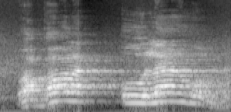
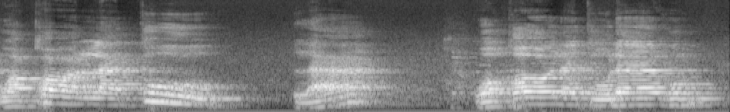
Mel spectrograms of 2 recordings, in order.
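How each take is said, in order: First: Said in the usual way. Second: Slow "qalatu", t carrying the u, held long; joined recitation. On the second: Shown as a demonstration. Teacher answers how to read it, slow and joined. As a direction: link it as "qalatu lahum", hamzah dropped. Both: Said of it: "Maka baca gimana?".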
